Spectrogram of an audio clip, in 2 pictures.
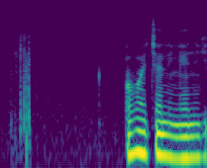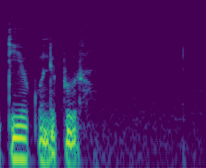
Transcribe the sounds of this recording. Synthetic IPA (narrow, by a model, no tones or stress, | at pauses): ɔwat͡ʃonɪŋɛɲɡitijokundḛpṵɾo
